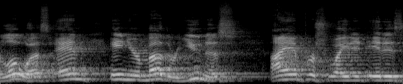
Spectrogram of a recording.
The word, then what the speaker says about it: Eunice: behind this great man his mother eunice or unice as some people say it should be pronounced she had the same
